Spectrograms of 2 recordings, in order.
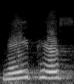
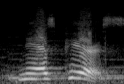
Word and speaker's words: Nez Perce: gave them the name nay P which means pierc nose actually they did not follow the practice of piercing their noses and inserting bright shells or Pebbles as some Northwest Indians did the French pronunciation of n was later dropped by the English-speaking settlers who called them Nas Pierce in 1805 the estimated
